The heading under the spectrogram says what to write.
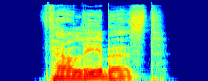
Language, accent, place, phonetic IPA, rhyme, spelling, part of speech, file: German, Germany, Berlin, [fɛɐ̯ˈleːbəst], -eːbəst, verlebest, verb, De-verlebest.ogg
- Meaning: second-person singular subjunctive I of verleben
